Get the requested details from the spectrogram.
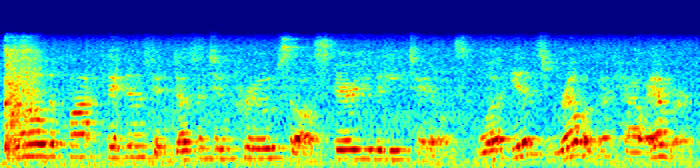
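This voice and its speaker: In a staged reading, a woman voices a witty, gracious letter writer penning a candid note, speaking in formal, articulate phrases with a wry, frank mood. Her natural, medium-pitched voice is expressive and a little slow, recorded from afar in an echoey indoor room, sounding muffled with faint noise.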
